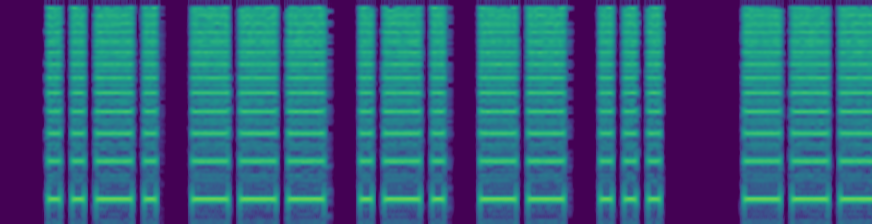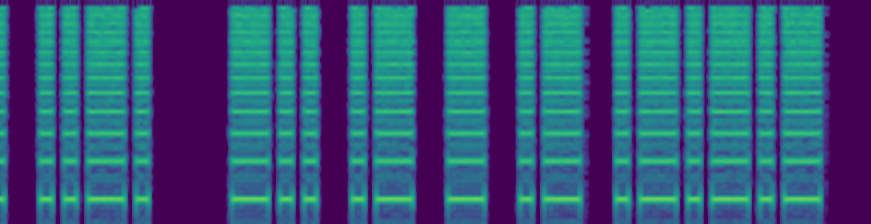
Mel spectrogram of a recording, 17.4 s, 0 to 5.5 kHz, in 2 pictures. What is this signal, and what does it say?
Morse code, heard as a keyed tone, about 10 wpm, 200 Hz. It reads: FORMS OF DATA.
